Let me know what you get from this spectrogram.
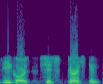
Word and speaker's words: Shishkin: I really butcher his name, but Igor Shishkin. That's how you say it. There you go.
